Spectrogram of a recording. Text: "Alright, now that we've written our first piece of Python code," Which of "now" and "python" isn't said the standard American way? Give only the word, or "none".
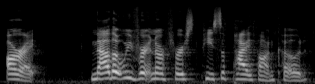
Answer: none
